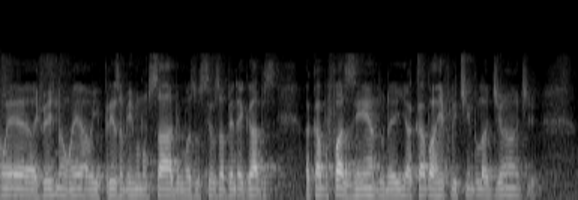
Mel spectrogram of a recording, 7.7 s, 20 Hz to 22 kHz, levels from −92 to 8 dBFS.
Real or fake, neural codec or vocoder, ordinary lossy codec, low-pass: fake; vocoder, 22.05 kHz, 80 mel bands, Vocos; none; 7.2 kHz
